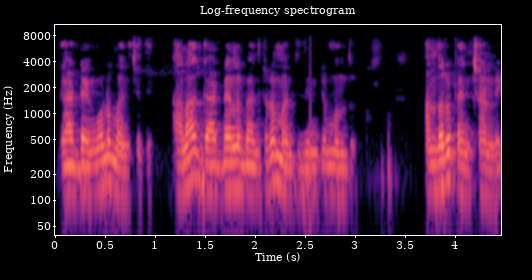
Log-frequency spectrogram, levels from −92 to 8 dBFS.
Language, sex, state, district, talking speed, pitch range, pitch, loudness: Telugu, male, Andhra Pradesh, Guntur, 160 wpm, 120-140 Hz, 125 Hz, -27 LUFS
